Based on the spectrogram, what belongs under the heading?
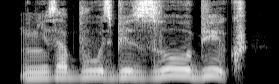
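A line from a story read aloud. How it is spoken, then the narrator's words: Muttered through clenched teeth. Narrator (Russian): процедил Икинг сквозь зубы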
